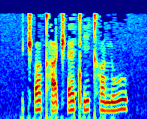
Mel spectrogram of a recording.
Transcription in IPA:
t͡ʃʼʌ˩˧˩kʰa̰˩ t͡ʃʼɛ˩˧˩tʼi˩˧˩kʰʌ˩ nu˩˧˩

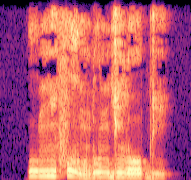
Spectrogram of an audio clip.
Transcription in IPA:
uː˦ŋĩ˦ fʊ˦ ɣũ˨ɗuː˦nɡĩ˦ loː˦ bi˦

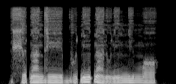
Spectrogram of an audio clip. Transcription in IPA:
ʃə˨ɗã˧deː˨ bu˧ɗĩ˦ɗã˨ɾu˨ ɾĩ˧ni˧ mɔ˧

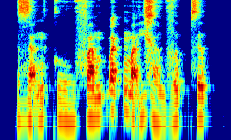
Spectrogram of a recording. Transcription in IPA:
za̰˧˥n ko̤˨˩w fa˨˦mɓa˦˥k̚ma̰˧˥j ɣa̤˨˩wvə˦˥p̚sə˦˥p̚

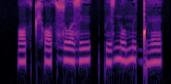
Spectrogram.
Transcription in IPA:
ɔ˩˥θt͡ʃʰɔ˩˥θzo˧ɐ̯zɪ˥ | pɪ˩˥zno˩˥mɪ˧ ɡ͡ǃɛ˧

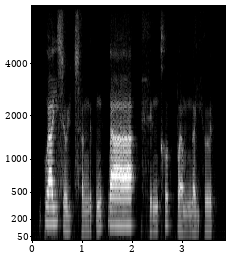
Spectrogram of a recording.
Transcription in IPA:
kʷaː˥jsɵ˨˥ɥ t͡sʰɐ˨˧ŋɵ˧t̚ŋɪ˥k̚laː˥ | hɪ˨˧ŋkʰʊ˥k̚ pɐ˨˩mn̪ɐ˨˩jhɵ˨˥t̚

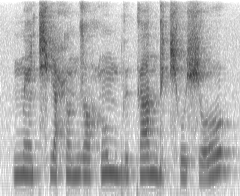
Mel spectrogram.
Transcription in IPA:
mẽ t͡ɕʰiħũnzɔhũ mbɨ ka ndɘt͡ɕʰuɕo

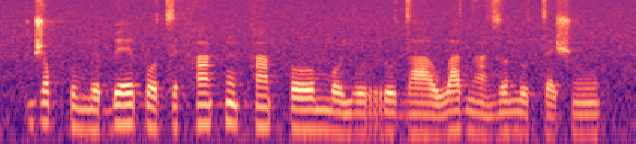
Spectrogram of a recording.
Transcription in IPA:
d͡ʒɔ˦pʰu˨mɪ˨ ɓeː˦po˨t͡sɪ˦ hã˦kũ˦˨pʰã˦ pʰoː˦ mo˨ju˨ ru˨daː˨ wa˦ dã˨zʊ˦nu˨ tɛ˨ʃũ˦

